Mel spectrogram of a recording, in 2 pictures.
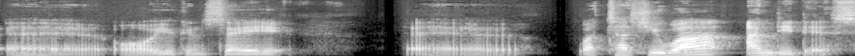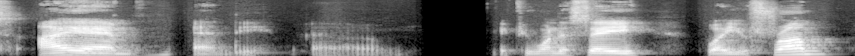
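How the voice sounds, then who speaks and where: A man teaching everyday phrases in a casual spoken lesson, pausing often with fillers and restarts. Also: mid-range voice, gravelly. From Denmark. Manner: halting, many fillers and restarts. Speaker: language teacher.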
